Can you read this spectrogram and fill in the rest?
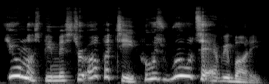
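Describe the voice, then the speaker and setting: A man's voice: high voice, huge pitch swings, fast talker, warm tone, husky, pitched above the performer's own voice, full character voice. A man voicing a small, mischievous goblin in a children's storybook, with a taunting, sing-song delivery. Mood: cheeky. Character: small mischievous male goblin, cheeky and grinning. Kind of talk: storybook character voice.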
